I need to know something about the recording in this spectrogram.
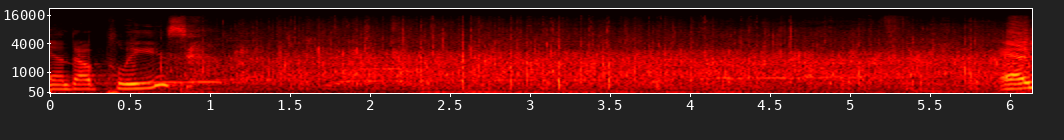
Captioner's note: applause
